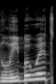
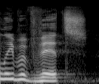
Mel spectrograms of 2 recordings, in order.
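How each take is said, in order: First: The last syllable starts with a w sound. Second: The last syllable starts with a v sound. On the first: The speaker calls it wrong. "if you said Leibowitz on Jeopardy, they would not give you the answer" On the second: The speaker calls it right. "That's how you say it, not Witz, because there's a V in there"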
